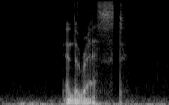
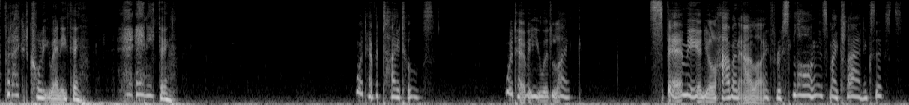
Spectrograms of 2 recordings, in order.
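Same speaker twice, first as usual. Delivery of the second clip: much higher, eager voice; eager bargaining man; 4 dB quieter than usual. Acted. Man offers the demon titles and an ally, high and eager.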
